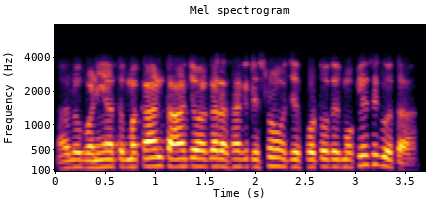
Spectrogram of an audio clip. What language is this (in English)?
Sindhi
